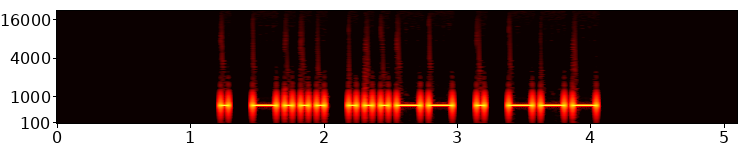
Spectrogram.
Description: Morse code, heard as a keyed tone, about 20 wpm, 700 Hz. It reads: EB3EO
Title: DXCC-100 Call Signs - 5 Characters - Repeated 2x - 20wpm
